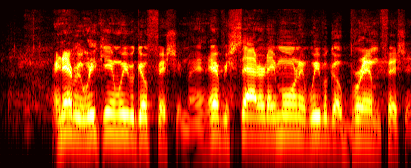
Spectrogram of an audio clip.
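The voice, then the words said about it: American Southern accent. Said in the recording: “you can tell by my accent, I grew up in the South. Not like Southern California, but like the actual South.”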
